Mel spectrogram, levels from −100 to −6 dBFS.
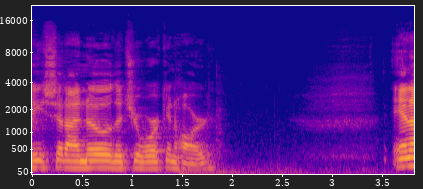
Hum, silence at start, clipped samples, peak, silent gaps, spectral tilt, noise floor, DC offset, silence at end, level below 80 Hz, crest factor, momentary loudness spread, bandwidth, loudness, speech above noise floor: none; 0 s; under 0.1%; -10 dBFS; none; -5 dB/octave; -65 dBFS; under 0.1%; 0 s; -66 dBFS; 24 dB; 10 LU; 14 kHz; -33 LUFS; 32 dB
